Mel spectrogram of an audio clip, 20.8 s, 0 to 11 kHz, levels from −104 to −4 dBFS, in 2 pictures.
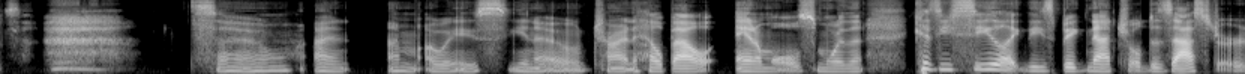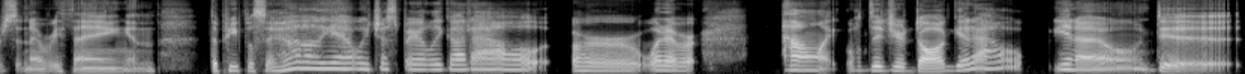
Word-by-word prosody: S - - -6 1.4
So, 170 +3 -3 0.2
I 155 -3 -5 0.4
I'm 165 -2 -10
always, 150 +3 +3
you 160 - -10
know, 140 - -6
trying - - -1
to - - -4
help 150 -1 -3
out 140 +1 +6 0.2
animals 150 -1 +4
more 150 -1 -6
than 145 +1 -5 0.5
'cause 255 -3 +1
you 230 - -2
see, 235 +1 +5
like - - +1
these 170 -1 +1
big 165 0 -1
natural 155 -2 +3
disasters - - +3
and - - -8
everything 135 0 -3
and - - -10 0.4
the 160 - -2
people 175 +1 -4
say, 170 - +2
"Oh, 275 +4 0
yeah, 260 -1 0
we 250 -1 -5
just 245 0 -1
barely 225 0 -3
got 225 0 -2
out," 120 -2 -1 0.2
or - - -3
whatever. - - 0 0.8
I'm, 200 -1 +4
like, - - -3
"Well, - - -12
did 185 -1 -1
your 175 - +1
dog 150 +1 +3
get 215 +5 0
out? 295 +5 -2 0.2
You 230 0 +2
know, 110 - 0
did 465 - +1
170 Hz, 140 wpm, -28 LUFS, 150-230 Hz, 1.4 s, out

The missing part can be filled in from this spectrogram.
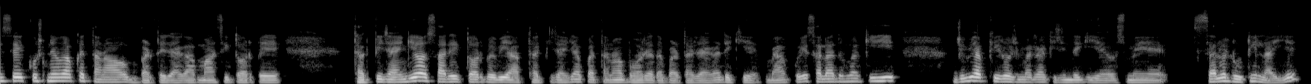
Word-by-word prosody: इससे 165 +2 +6
कुछ 155 -1 -1
नहीं 160 - +5
होगा, 165 0 +5
आपका 160 0 +1
तनाव 115 0 0
बढ़ते 95 +1 -2
जाएगा, 95 0 -2
आप 95 - -5
मानसिक 100 +2 -3
तौर 100 -1 -2
पे 100 -1 +2 0.8
थकती 105 +4 +2
जाएँगी, 120 +5 +3
और 170 0 +8
शारीरिक 130 -5 +1
तौर 115 -2 +1
पे 110 - +4
भी 110 +1 +6
आप 100 -2 -1
थकती 100 +1 -5
जाएँगी, 105 +1 -3
आपका 115 -2 -1
तनाव 105 0 -1
बहुत 100 -1 -2
ज़्यादा 100 -1 -2
बढ़ता 90 +1 -5
जाएगा। 90 +3 -3
देखिए, 105 -3 -3
मैं 95 0 -4
आपको 105 +4 -4
ये 140 - +2
सलाह 130 -2 0
दूँगा 135 +1 -3
कि, 160 +2 +4 0.6
जो 135 - 0
भी 175 - +5
आपकी 160 -3 +3
रोजमर्रा 115 -3 0
की 110 -1 -10
ज़िंदगी 105 0 -1
है 95 - -4
उसमें 100 0 -4 0.4
सरल 145 +5 +4
रूटीन 130 +1 +1
लाइए, 90 - 0
110 Hz, 210 wpm, -22 LUFS, 100-130 Hz, 0.8 s, और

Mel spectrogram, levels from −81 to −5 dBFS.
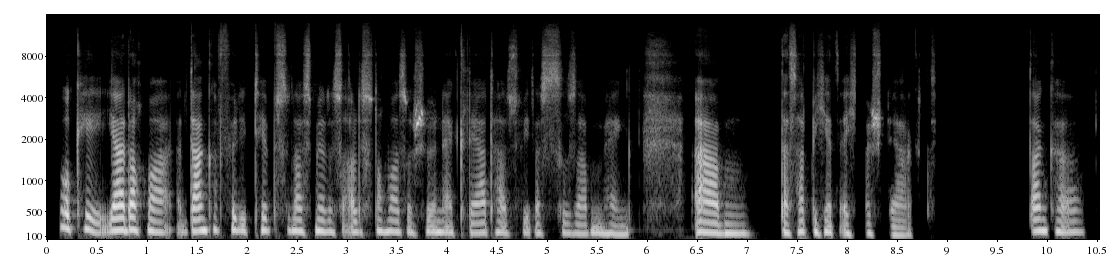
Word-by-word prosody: Okay, 220 -6 +2
ja, 195 +1 +8
noch 205 0 +5
mal 180 -1 +1 0.2
danke 190 +3 +4
für 200 +2 -2
die 190 - 0
Tipps 195 +2 -3
und, 190 - 0
dass 180 -3 0
du 190 - +2
mir 180 - +3
das 170 -2 -2
alles 170 -1 -3
noch 185 -2 +1
mal 175 0 +1
so 165 - -3
schön 85 - +2
erklärt 155 - -3
hast, 145 -4 -4
wie - - -5
das 150 - -5
zusammenhängt. 145 -2 -3 0.6
Ähm, 150 -2 +4 0.3
das 160 0 0
hat 175 - -1
mich 170 - -1
jetzt 85 - -1
echt 145 -3 -4
bestärkt. 125 -5 -5 0.9
Danke. 180 -2 0
170 Hz, 175 wpm, -23 LUFS, 150-185 Hz, 0.9 s, ja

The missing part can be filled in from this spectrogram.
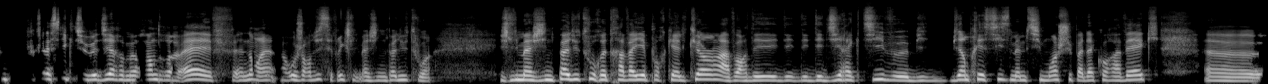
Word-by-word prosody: Plus 230 - -5 0.3
classique 250 +1 -3
tu 235 -4 -4
veux 215 - +4
dire? 220 +1 +2
Me 205 0 0
rendre 215 -4 -2
et 220 -1 +4
f 190 - -12
heu, - - -4
non, 205 +1 -1
hein, 195 +1 -1 0.2
aujourd'hui 205 0 -1
c'est - - -6
vrai 210 - -3
que 205 - -4
je - - -11
l'imagine 180 -1 -5
pas 200 - -2
du 205 +1 0
tout, 185 -4 -6
hein. 160 - -7 0.7
Je 180 - -1
l'imagine 205 -1 +5
pas 245 -2 +6
du 230 +1 +2
tout, 240 +2 -1
retravailler 215 0 +3
pour 210 -2 -8
quelqu'un, 225 +3 +1
avoir 180 -2 +2
des 185 +1 +2
des 180 +1 -4
des 175 +2 -5
des 185 +2 -1
directives, 200 +4 0
heu, 180 -1 +4
bi 170 +1 -5
bien 175 +5 0
précises 225 0 -1
même 195 -1 -1
si 195 +3 -2
moi 200 +2 0
je 210 - -1
suis 225 - -4
pas 190 - -1
d'accord 190 +1 -3
avec, 205 - 0 0.5
heu, 170 -2 0
205 Hz, 230 wpm, -20 LUFS, 185-220 Hz, 0.7 s, pas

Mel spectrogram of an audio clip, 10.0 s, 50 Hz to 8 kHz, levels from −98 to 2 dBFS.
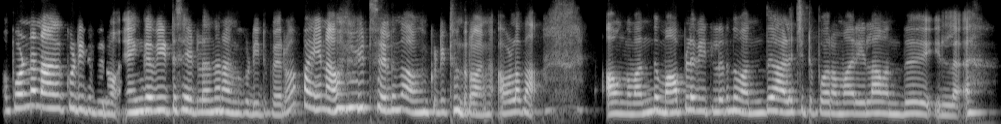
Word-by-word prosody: பொண்ணை 340 +3 +5
நாங்க 330 -1 +8
கூட்டிட்டு 305 -5 -1
போயிருவோம். 230 -1 -5
எங்க 270 +3 +4
வீட்டு 290 -1 +2
சைடுல 260 -3 +1
இருந்து 265 +1 +1
நாங்க 240 -2 -1
கூட்டிட்டு 225 0 -7
போயிருவோம். 210 - -5
பையன் 310 -5 +3
அவங்க 335 +2 +4
வீட்டு 340 +1 -1
சைடுல 290 -1 +2
இருந்து 300 -2 0
அவுங்க 250 0 0
கூட்டிட்டு 255 +3 -2
வந்துருவாங்க. 220 -3 -1
அவ்வளோதான். 250 +1 -2 0.7
அவுங்க 225 -1 -1
வந்து 260 +5 0
மாப்பிள்ளை 255 +4 +2
வீட்டுல 260 -1 -4
இருந்து 280 -1 -1
வந்து 245 +3 -3
அழைச்சிட்டு 250 0 -3
போற 235 -1 -2
மாரிலாம் 230 +1 -2
வந்து 220 +1 -4 0.3
இல்ல. 245 +5 -5
255 Hz, 185 wpm, -23 LUFS, 235-285 Hz, 0.7 s, நாங்க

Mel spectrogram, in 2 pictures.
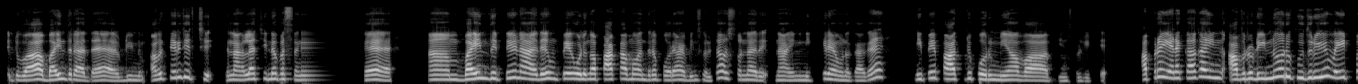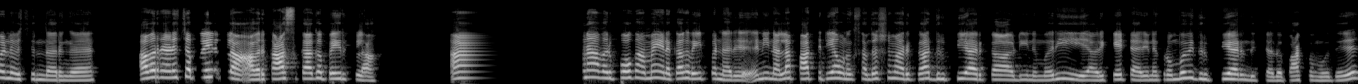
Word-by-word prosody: "போய்ட்டு 205 - -8
வா 210 - +6 0.2
பயந்திராத" 210 -5 +1 0.2
அப்படின்னு 195 +3 -7
அவருக்கு 250 +4 -3
தெரிஞ்சிருச்சு. 310 -8 -2 0.3
நாங்க 215 -1 +1
எல்லாம் 250 +1 +2
சின்னப் 255 0 -1
பசங்க 210 -4 -6 1.3
அ - - +4 0.3
பயந்துட்டு 275 +2 +4
நான் 265 -3 +6
எதையும் 255 +2 +1
போய் 260 0 +3
ஒழுங்கா 245 0 +3
பாக்காம 245 0 +2
வந்துர 225 -1 -3
போறேன், 210 +2 -1
அப்படின்னு 200 -1 -6
சொல்லிட்டு 180 - -4
அவரு 280 -4 -3
சொன்னாரு. 215 -3 -2
"நான் 200 -1 -1
இங்க 195 +1 -7
நிக்கிறேன் 225 +4 -2
உனக்காக. 180 -1 -6 0.4
நீ 240 - -3
போய் 290 -1 -2
பாத்துட்டு 245 +3 +2
பொறுமையா 215 -2 0
வா" 190 -1 +3
அப்படின்னு 170 0 -14
சொல்லிட்டு. 155 -2 -15 0.4
அப்புறம் 345 0 +2
எனக்காக 295 +3 +2
இன் 300 -1 -2
அவருடைய 260 +2 +1
இன்னொரு 360 +4 +2
குதிரையும் 315 +4 +2
வெயிட் 315 0 -1
பண்ண 300 -2 +1
வச்சிருந்தாருங்க. 210 -6 -4 0.7
அவரு 330 +4 +6
நெனச்சா 320 +3 +4
போயிருக்கலாம். 330 -6 +4
அவரு 230 +1 +3
காசுக்காக 265 +1 +4
போயிருக்கலாம். 240 -9 -1 0.8
ஆனா, 295 0 -1 1.0
அவரு 295 -2 0
போகாம 305 -1 +1
எனக்காக 270 +2 0
வெயிட் 260 0 -5
பண்ணாரு. 205 -6 -2
அ, - - -2
"நீ - - -2
நல்லா 265 +5 +2
பாத்துட்டியா? 270 +2 +1
உனக்குச் 240 0 -5
சந்தோஷமா 265 +3 -3
இருக்கா? 245 +3 0
திருப்தியா 255 +1 0
இருக்கா?" 225 -1 -4
அப்படின்ன 205 -1 -7
மாரி 235 +6 -3 0.3
அவரு 195 +1 -3
கேட்டாரு. 215 -3 -2
எனக்கு 205 +2 -6
ரொம்பவே 285 +6 -1
திருப்தியா 245 +2 +1
இருந்துச்சு 190 -4 -8
அத 180 -1 -4
பாக்கும்போது. 190 -2 -6
245 Hz, 165 wpm, -20 LUFS, 210-280 Hz, 1.3 s, வா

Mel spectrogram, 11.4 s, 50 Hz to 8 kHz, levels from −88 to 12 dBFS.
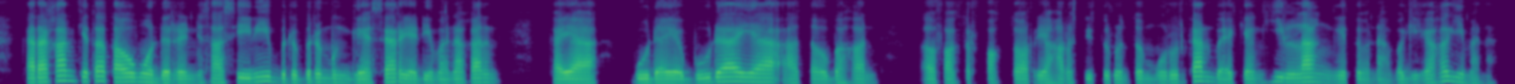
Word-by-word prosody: Karena 145 +2 +4
kan 180 +2 +4
kita 170 0 +2
tau 150 -1 +4
modernisasi 125 0 +1
ini 165 +1 0
bener-bener 130 0 -1
menggeser 125 +2 +1
ya 125 - +3
di 115 0 -2
mana 115 +2 -2
kan, 135 +1 0 0.4
kayak 120 -1 +5 0.3
budaya-budaya 140 +5 +3
atau 125 -1 -3
bahkan, 120 0 -4 0.3
eee, - - -3
faktor-faktor 120 0 -4
yang 120 0 -2
harus 125 +1 -5
diturun-temurunkan 120 +5 -2
banyak 115 -1 -3
yang 125 - -7
hilang 145 +1 +2
gitu, 115 -1 -4
nah 115 0 -10
bagi 120 +1 -6
Kakak 145 +7 -1
gimana? 115 -5 -7
125 Hz, 155 wpm, -23 LUFS, 120-140 Hz, 0.4 s, kayak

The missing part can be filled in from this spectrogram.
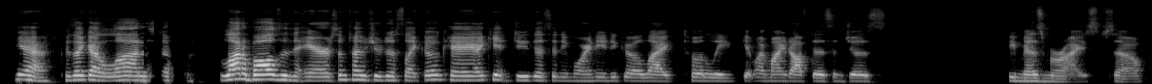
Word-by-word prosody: Yeah, 205 -8 +2
'cause 195 +1 -6
I 210 0 +6
got 205 -3 +5
a - - -3
lot 195 +2 +2
of 190 - -3
stuff 190 -1 -11
uh, - - -22 0.3
a - - -5
lot 245 +3 +9
of 225 - +1
balls 225 0 +8
in 210 -2 +4
the 185 -3 -4
air, 175 0 0
sometimes 215 0 -1
you're 200 -1 -1
just 190 0 -4
like, 180 +1 -5
"Okay, 200 -3 +1
I 200 - +2
can't 210 -4 -3
do 190 0 -1
this 185 -2 -5
anymore, 170 -2 -10
I 160 - -3
need 170 0 -9
to 170 0 -11
go, 165 -2 -6
like, 150 -2 -3
totally 160 -3 -7
get - - -8
my 165 -1 -7
mind 155 -1 -4
off 150 - -2
this 455 -1 -4
and - - -15
just" 445 -2 -5 1.2
"be 170 - -4
mesmerized," 150 - -6
so - - -10
190 Hz, 220 wpm, -23 LUFS, 165-210 Hz, 1.2 s, lot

